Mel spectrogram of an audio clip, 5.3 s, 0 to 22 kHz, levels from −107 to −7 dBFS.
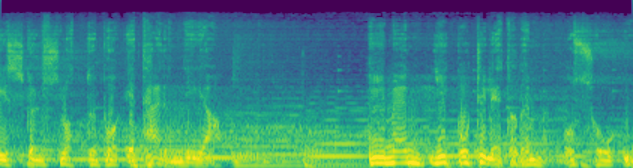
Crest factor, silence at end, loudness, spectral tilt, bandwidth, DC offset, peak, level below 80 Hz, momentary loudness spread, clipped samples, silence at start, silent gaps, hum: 10 dB; 0 s; -12 LUFS; -7.5 dB/octave; 13.5 kHz; under 0.1%; 0 dBFS; -32 dBFS; 9 LU; under 0.1%; 0 s; none; none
